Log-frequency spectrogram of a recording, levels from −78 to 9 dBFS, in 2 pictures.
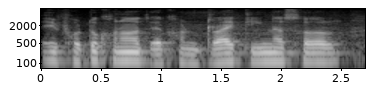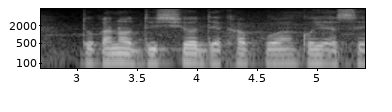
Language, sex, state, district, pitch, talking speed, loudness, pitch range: Assamese, male, Assam, Sonitpur, 110 Hz, 145 wpm, -19 LUFS, 100-115 Hz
